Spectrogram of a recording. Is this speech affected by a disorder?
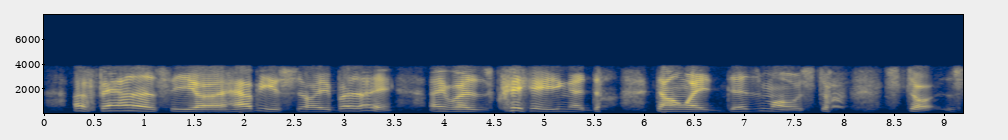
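Yes: speech impediment from birth injury; distinctive voice, noted as not a Midwestern accent.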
